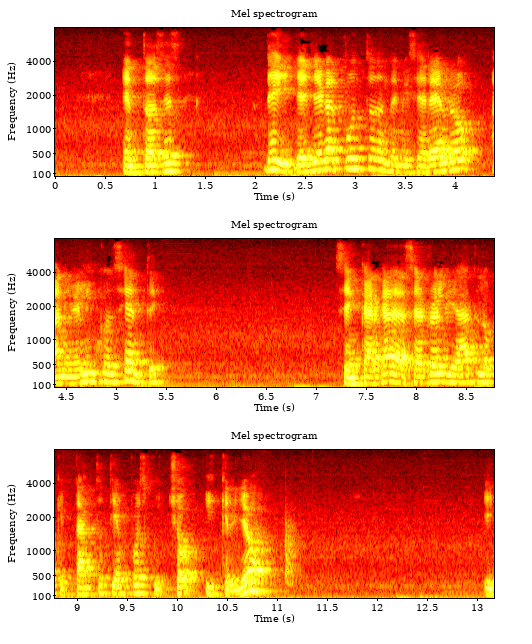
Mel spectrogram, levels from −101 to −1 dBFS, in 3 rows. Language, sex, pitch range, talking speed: Spanish, male, 125-155 Hz, 110 wpm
